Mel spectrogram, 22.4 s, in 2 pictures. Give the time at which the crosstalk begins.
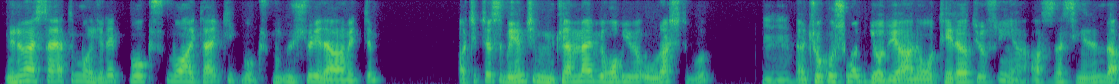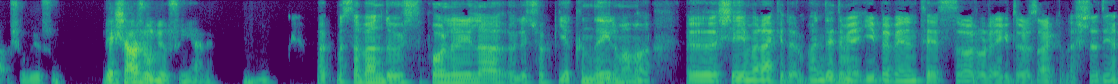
none

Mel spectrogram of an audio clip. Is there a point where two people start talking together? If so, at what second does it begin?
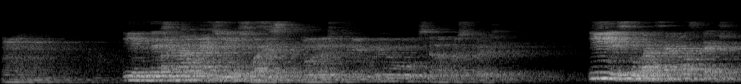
1.6 s

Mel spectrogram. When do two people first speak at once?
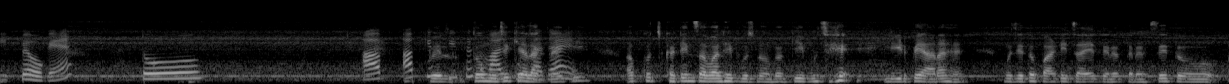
4.3 s

